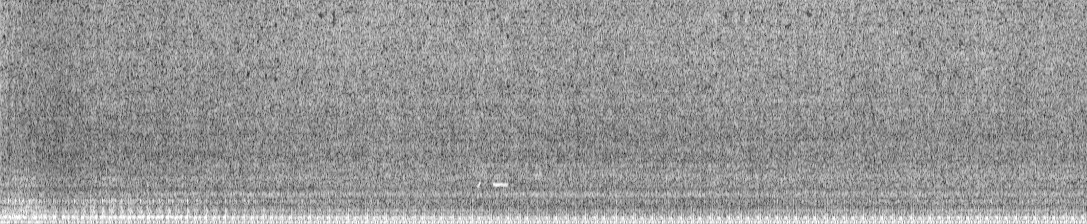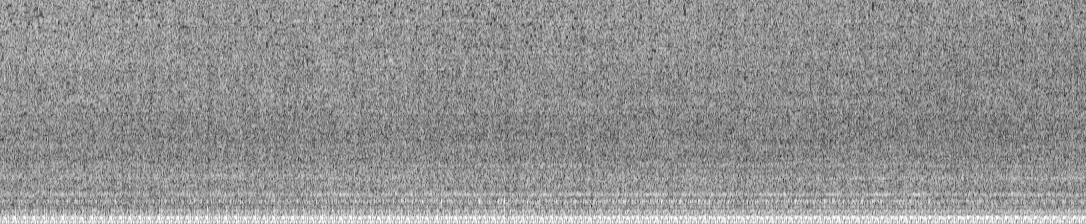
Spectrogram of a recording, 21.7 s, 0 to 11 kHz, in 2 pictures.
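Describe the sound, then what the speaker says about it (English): A Ford Mustang running on E85 starts cold with a brief crank and catch, then settles into a steady, loud, deep idle that drones on evenly and close by with no voices. "you're going to get an E85 cold start on the Mustang"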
